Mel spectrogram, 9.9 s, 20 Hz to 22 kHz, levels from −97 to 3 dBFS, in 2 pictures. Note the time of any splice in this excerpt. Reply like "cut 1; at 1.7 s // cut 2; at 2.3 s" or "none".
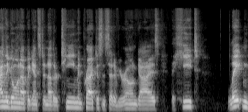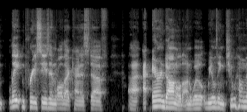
cut 1; at 6.1 s // cut 2; at 7.4 s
